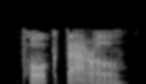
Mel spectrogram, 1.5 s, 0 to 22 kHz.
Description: pork-barrel.mp3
